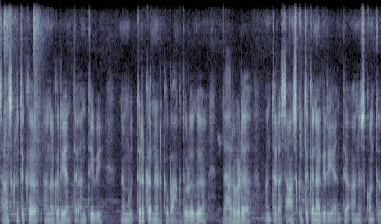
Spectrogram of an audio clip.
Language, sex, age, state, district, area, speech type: Kannada, male, 30-45, Karnataka, Dharwad, rural, spontaneous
